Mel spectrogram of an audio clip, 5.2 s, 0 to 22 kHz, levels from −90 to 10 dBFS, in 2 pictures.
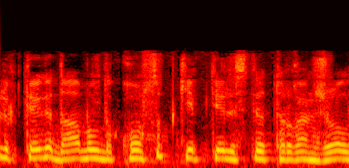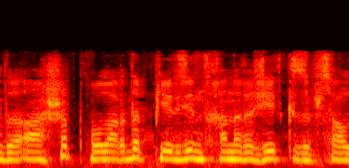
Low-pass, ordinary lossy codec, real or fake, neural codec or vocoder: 7.2 kHz; AAC, 32 kbps; real; none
